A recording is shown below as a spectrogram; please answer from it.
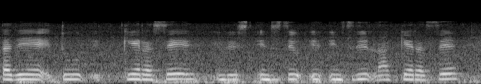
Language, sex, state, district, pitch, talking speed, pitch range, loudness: Nagamese, female, Nagaland, Dimapur, 225 Hz, 100 wpm, 180-230 Hz, -15 LUFS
